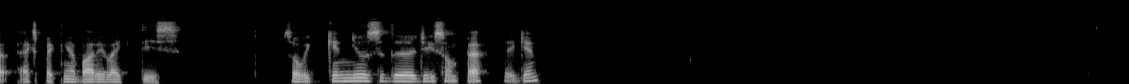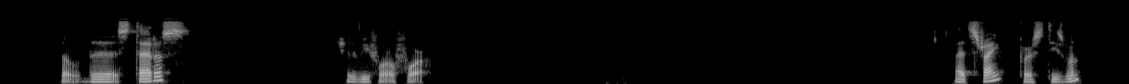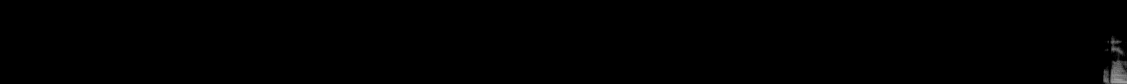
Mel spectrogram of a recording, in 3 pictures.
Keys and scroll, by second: 2.2 super+x, 6.6 super+c, 8.7 super+v, 22.2 ctrl+shift+d.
